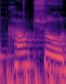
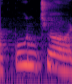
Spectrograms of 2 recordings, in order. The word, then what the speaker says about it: cultural: Còn văn hóa chúng ta sử dụng từ cultural, đừng đọc là cultural, đọc là cultural, tr đấy ạ. Hơi đọc nó mạnh, cái giọng của mình hơi gặm nó một chút ạ.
